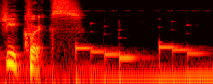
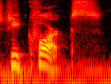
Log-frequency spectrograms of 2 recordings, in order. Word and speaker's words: GQuuuuuuX: I believe it's pronounced G-Quicks.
